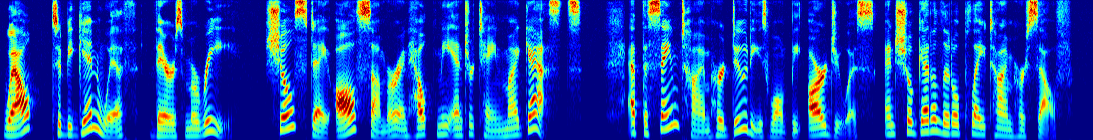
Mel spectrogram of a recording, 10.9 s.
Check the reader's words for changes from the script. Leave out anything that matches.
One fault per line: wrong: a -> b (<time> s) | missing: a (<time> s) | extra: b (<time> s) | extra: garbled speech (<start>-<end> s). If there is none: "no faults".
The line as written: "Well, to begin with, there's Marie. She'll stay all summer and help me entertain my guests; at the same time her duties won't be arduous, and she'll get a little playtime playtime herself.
missing: playtime (10.1 s)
